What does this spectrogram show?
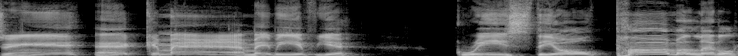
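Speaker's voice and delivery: a high, wheedling huckster demanding a bribe; a greedy informant angling for coins; Bruno haggling. Acted. Bruno pesters the player for silver, in a high wheedling voice.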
